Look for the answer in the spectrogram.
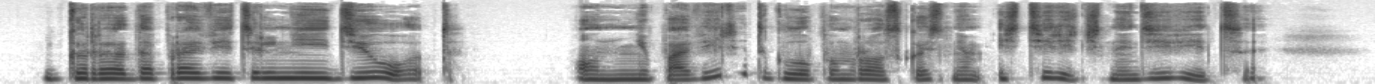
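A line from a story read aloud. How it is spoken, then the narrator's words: Uncertain, forced out. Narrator (Russian): неуверенно выдавил Роланд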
